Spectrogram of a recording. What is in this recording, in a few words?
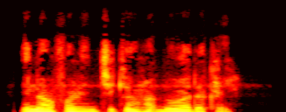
meet, hausa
